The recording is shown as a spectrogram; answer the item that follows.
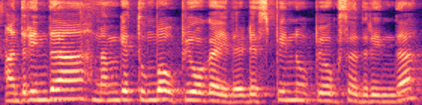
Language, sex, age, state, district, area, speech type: Kannada, female, 30-45, Karnataka, Mandya, urban, spontaneous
